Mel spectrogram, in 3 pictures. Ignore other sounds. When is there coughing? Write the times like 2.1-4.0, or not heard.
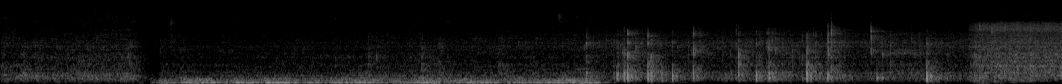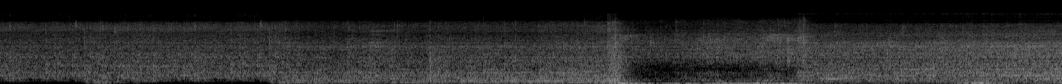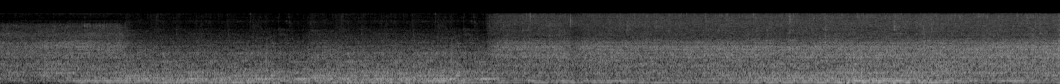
not heard.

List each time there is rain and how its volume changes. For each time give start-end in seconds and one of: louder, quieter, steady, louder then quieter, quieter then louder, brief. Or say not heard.
0.0-31.8 louder.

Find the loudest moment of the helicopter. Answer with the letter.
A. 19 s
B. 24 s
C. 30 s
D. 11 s
C.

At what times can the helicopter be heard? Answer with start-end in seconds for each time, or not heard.
21.8-31.8.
